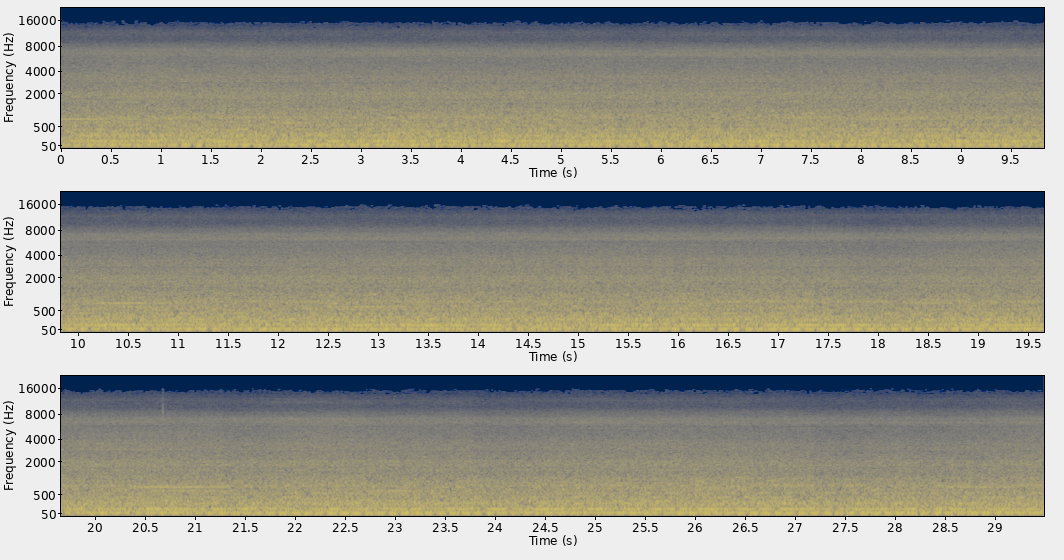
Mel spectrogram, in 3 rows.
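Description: Parked JR West 381 series electric train's onboard equipment running, giving a steady, unchanging hum with a low drone.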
